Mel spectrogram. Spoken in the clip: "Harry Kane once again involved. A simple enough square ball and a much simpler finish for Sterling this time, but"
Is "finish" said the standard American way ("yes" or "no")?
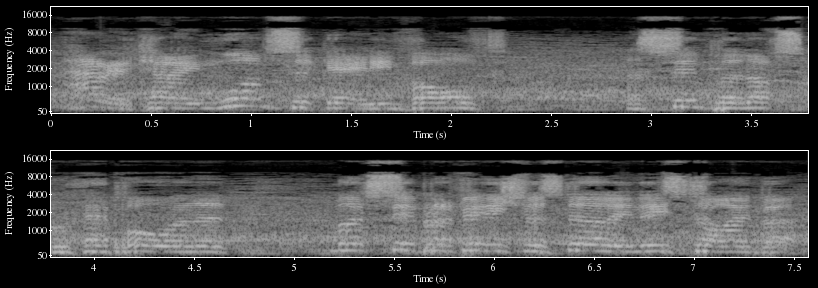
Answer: yes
